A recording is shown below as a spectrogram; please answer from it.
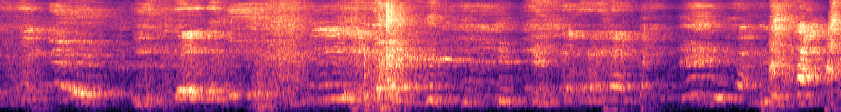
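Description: A woman and a small child laughing heartily together in bursts, with a knock about two seconds in.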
